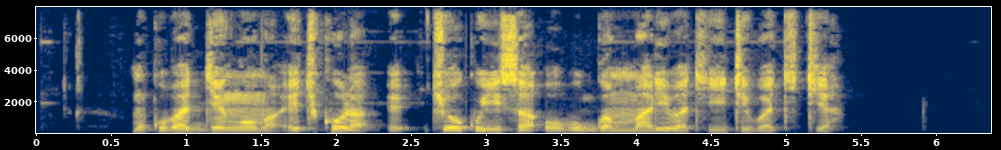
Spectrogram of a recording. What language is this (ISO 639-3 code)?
lug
